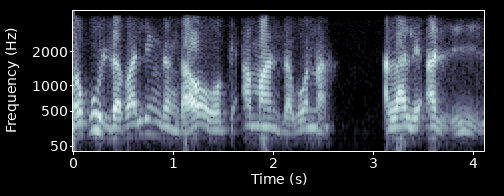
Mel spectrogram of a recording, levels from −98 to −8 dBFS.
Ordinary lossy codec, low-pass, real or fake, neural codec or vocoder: none; 3.6 kHz; fake; vocoder, 44.1 kHz, 128 mel bands every 512 samples, BigVGAN v2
